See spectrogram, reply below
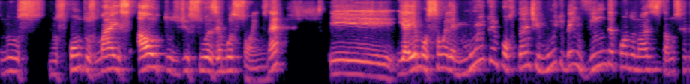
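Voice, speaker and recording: A woman's voice: medium pitch, dark tone. A Brazilian woman with a Brazilian Portuguese accent, teaching an English lesson and checking in often with the viewer. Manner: explanatory, checks in with "tá?" and "né?".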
